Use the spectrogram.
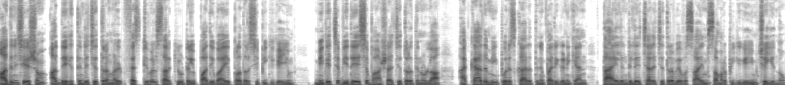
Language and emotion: Malayalam, neutral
